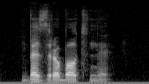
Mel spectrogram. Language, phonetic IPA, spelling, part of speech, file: Polish, [ˌbɛzrɔˈbɔtnɨ], bezrobotny, adjective / noun, Pl-bezrobotny.ogg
